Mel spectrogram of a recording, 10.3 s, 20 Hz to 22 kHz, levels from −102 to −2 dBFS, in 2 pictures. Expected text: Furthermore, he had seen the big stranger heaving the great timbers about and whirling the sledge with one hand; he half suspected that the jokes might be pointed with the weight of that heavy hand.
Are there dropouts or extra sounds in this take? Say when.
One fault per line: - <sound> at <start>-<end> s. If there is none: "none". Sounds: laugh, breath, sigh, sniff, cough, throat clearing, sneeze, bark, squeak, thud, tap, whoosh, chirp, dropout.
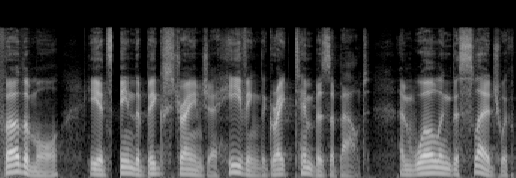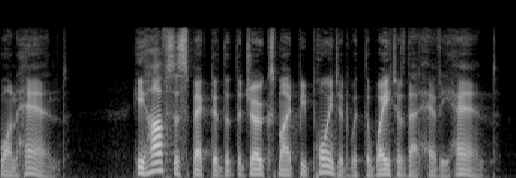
- dropout at 1.1-1.2 s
